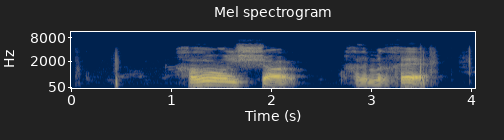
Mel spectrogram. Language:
Kabyle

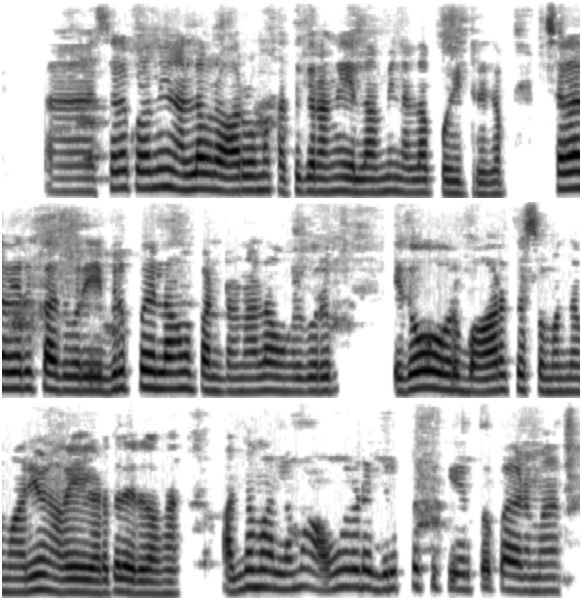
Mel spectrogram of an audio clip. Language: Tamil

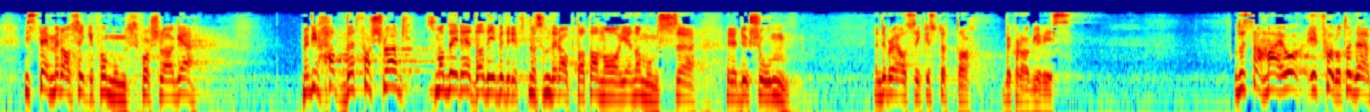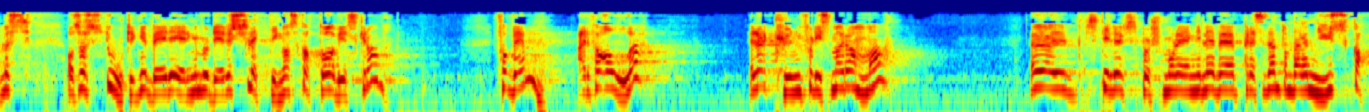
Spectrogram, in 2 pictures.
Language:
Norwegian Bokmål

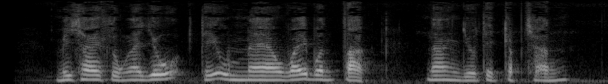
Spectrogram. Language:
Thai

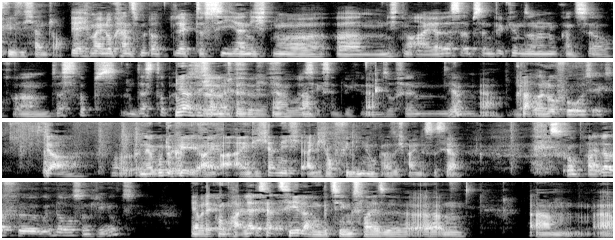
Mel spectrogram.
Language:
German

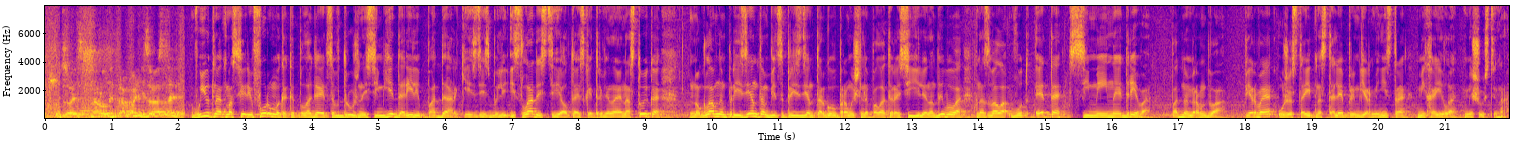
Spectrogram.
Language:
Russian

